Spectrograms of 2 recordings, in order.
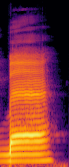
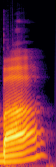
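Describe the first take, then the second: First: The vowel is said with lips spread in a smile. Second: The vowel is said with a plain open mouth. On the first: The speaker calls it right. "buka mulutnya ada senyum sedikit" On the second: The speaker calls it wrong.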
